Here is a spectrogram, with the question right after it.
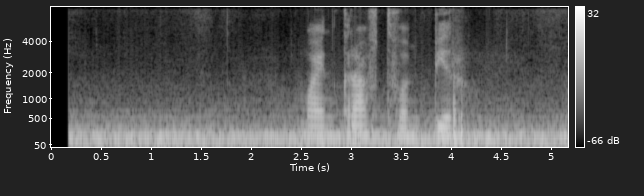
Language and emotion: Russian, neutral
